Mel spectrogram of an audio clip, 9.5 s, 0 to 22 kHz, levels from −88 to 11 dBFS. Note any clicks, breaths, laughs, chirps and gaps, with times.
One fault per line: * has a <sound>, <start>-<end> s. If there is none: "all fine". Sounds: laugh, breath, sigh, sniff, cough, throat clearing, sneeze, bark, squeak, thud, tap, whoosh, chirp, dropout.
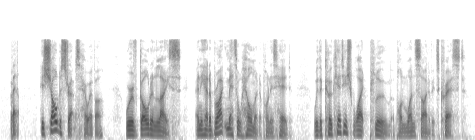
* has a laugh, 0.2-0.4 s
